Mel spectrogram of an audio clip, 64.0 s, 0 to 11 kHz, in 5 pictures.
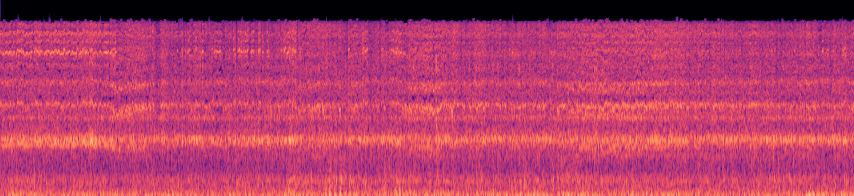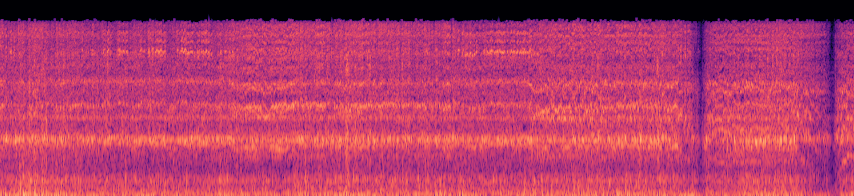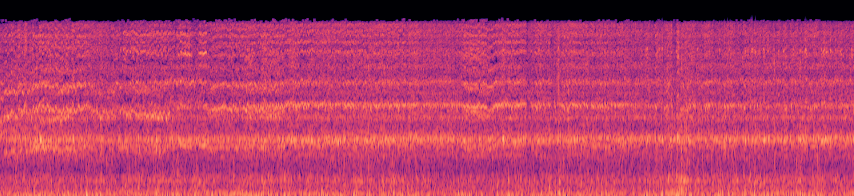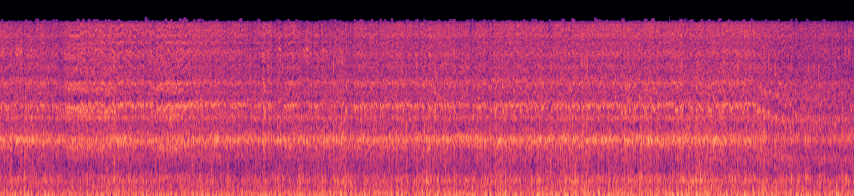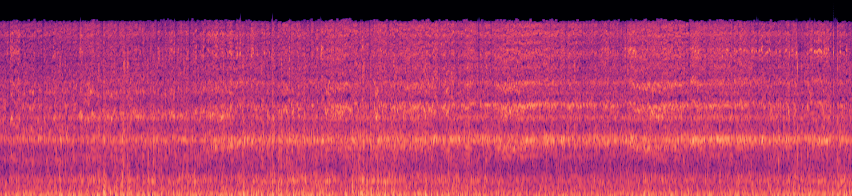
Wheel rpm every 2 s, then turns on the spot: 230, 230, 230, 220, 220, 230, 240, 240, 230, 230, 220, 170, 130, 200, 220, 230, 230, 230, 230, 230, 220, 230, 230, 230, 230, 180, 190, 220, 220, 220, 230, 230.
none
